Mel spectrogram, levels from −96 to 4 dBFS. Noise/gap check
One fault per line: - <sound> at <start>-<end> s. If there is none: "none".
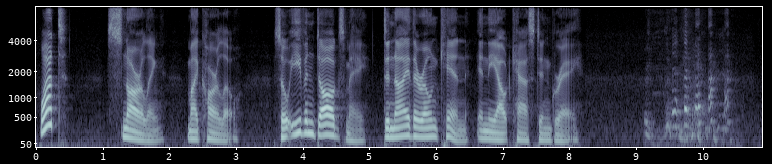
- laugh at 9.1-10.7 s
